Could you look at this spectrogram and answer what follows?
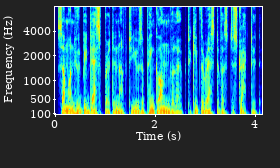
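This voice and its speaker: Male reader as frightened lady in a detective audiobook: guarded, urgent confider, low pitch, dry close sound. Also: fast, breathy edge, no echo. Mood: fearful warning. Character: anxious, fearful married woman confiding a secret.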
